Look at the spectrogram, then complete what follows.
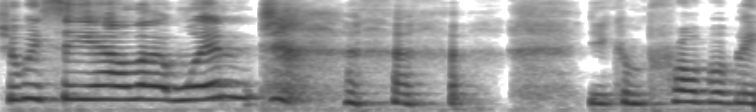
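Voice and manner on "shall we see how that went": high, sarcastic, teasing. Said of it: "sense a little bit of sarcasm in my voice".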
